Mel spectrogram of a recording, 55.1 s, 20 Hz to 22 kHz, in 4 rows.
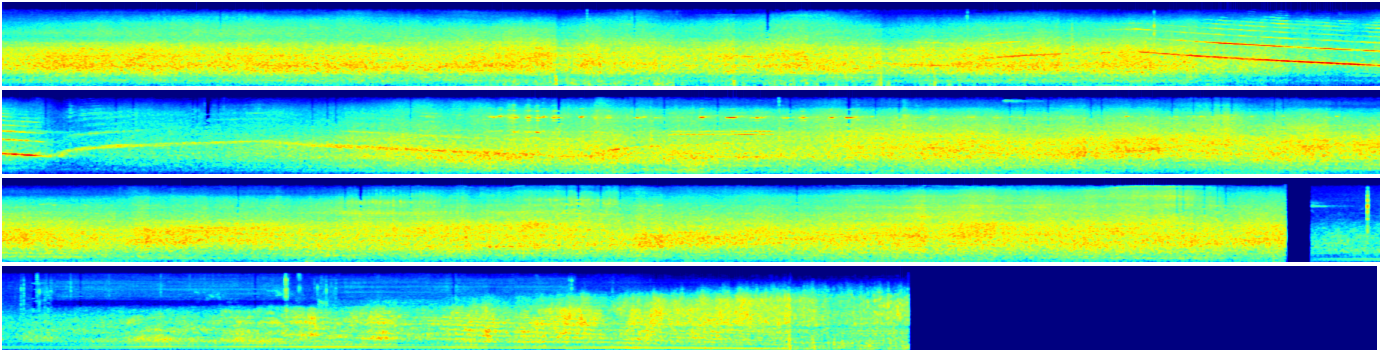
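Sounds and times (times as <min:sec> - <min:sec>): ambulance siren: 0:00.0 - 0:40.4
heavy traffic noise: 0:00.0 - 0:50.4
propeller plane engine drone: 0:00.0 - 0:50.4.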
